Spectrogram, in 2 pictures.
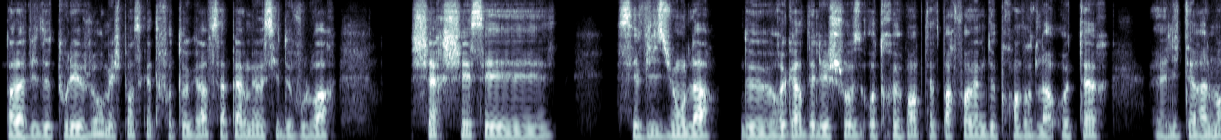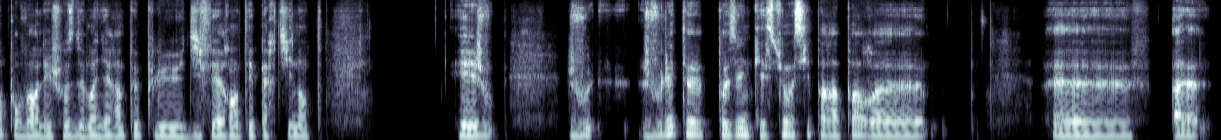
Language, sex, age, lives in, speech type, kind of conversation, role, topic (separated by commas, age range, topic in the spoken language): French, male, 25-29, France, conversation, podcast, host, Comment trouves-tu ta voix artistique ?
